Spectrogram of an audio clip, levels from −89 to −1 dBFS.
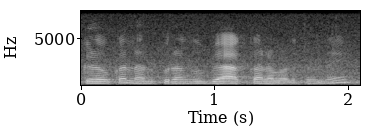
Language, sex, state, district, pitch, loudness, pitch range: Telugu, female, Telangana, Mahabubabad, 205 Hz, -19 LUFS, 190-215 Hz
